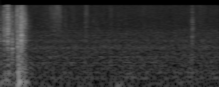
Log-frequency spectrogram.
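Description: A deck of Moonology oracle cards being shuffled by hand: a quick riffle of the cards at the start, then softer handling of the deck with a low thump about a second in.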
